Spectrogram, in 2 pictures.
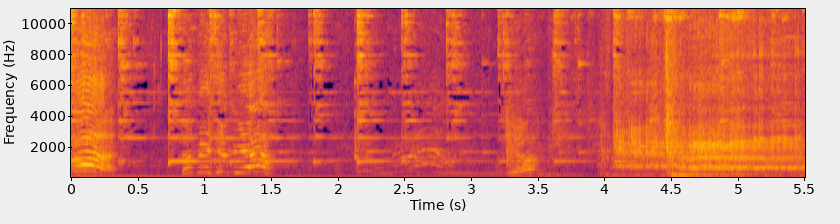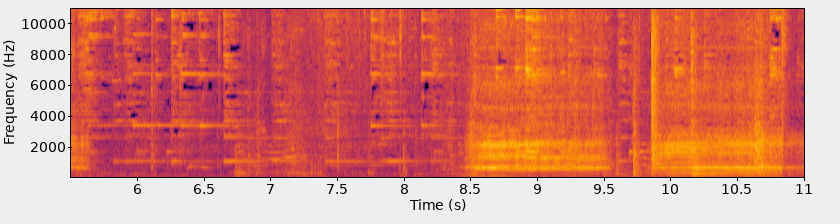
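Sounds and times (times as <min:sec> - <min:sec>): sheep bleating: 0:04.0 - 0:05.7, 0:08.4 - 0:11.0.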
